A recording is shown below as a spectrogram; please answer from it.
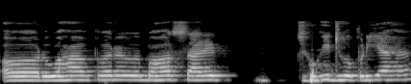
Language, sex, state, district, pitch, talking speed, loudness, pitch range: Hindi, male, Bihar, Muzaffarpur, 200 Hz, 115 wpm, -16 LUFS, 190-205 Hz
